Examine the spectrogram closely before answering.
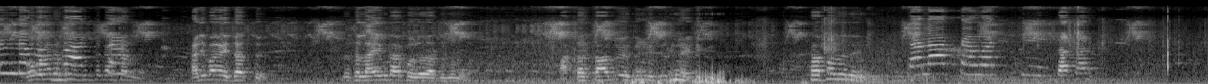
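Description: An elderly man talks nearby.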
